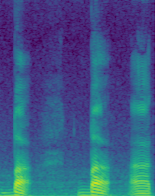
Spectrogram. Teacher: Ba ni makhraj huruf dia ialah dari dua bibir.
